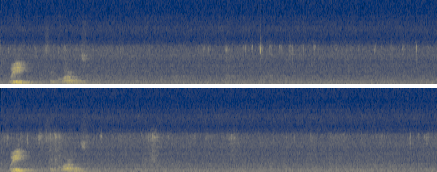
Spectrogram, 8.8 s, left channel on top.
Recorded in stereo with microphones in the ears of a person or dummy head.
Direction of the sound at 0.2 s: Centre (ahead or behind).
